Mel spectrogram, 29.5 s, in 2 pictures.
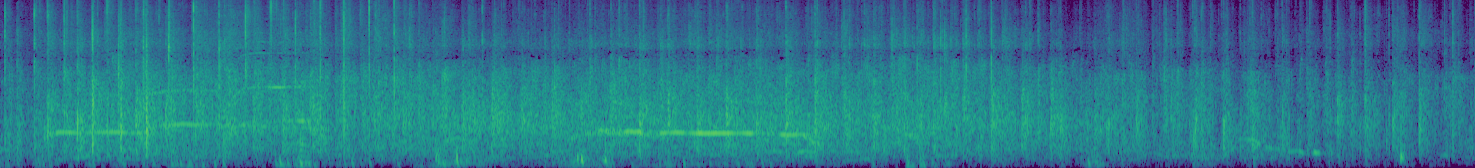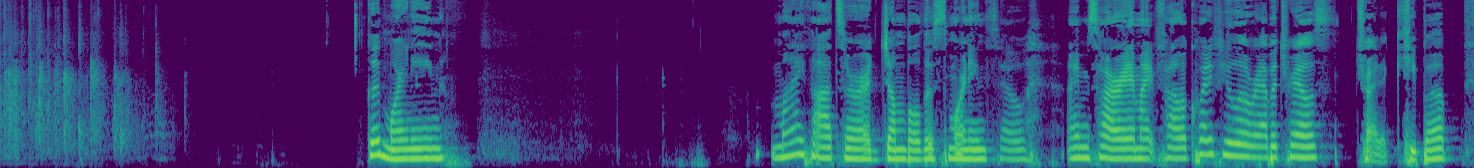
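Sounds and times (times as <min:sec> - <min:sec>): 
audience applause welcoming guests: 0:00.0 - 0:16.6
speech: 0:18.4 - 0:19.3, 0:22.5 - 0:29.4.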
